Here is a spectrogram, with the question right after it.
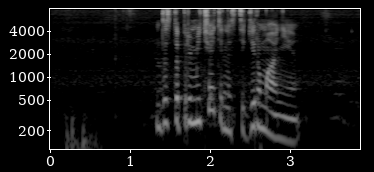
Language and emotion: Russian, neutral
